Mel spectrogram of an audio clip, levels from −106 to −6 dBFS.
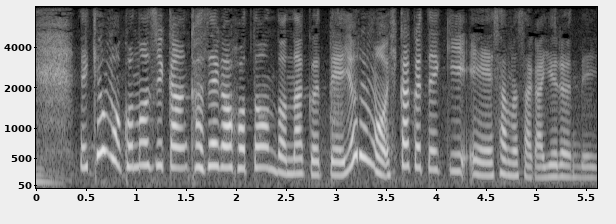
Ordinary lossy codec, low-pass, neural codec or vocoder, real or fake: none; none; none; real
